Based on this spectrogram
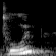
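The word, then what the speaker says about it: ঢোল: इसमें जो ढोल बजाते हैं, जिसको हम लोग धूल बोलते हैं, वी प्रोनाउंस इट एज धूल.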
